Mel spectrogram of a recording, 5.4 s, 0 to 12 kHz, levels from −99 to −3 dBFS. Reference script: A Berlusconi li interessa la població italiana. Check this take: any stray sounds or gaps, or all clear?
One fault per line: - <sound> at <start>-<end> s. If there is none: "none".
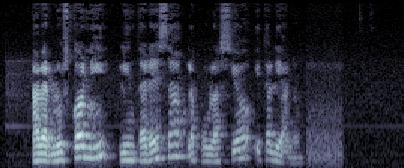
none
